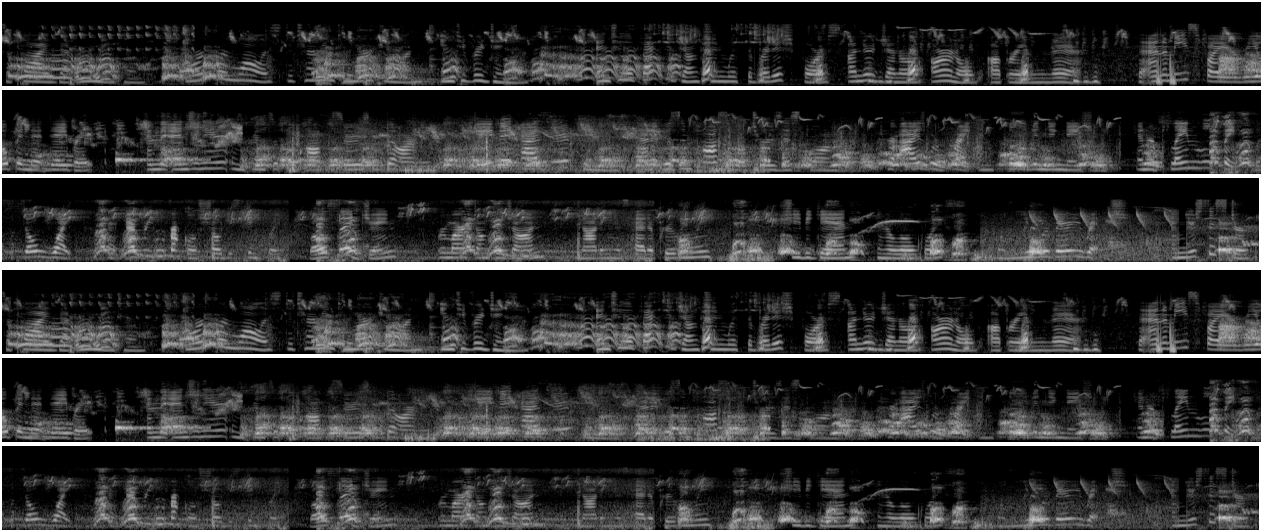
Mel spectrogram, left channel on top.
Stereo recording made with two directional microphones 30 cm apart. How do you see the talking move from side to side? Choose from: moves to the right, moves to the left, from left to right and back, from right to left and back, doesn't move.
moves to the left.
